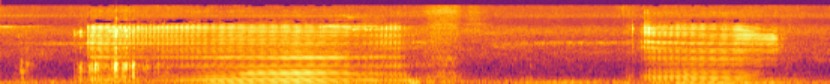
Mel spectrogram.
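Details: Cow giving birth to a bull calf on a farm, moaning in two drawn-out harmonic moos, the first long and slightly falling, the second shorter, over a steady low hum.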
